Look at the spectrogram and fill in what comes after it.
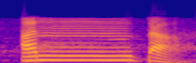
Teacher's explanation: تو انت یہ اخفا کا غنہ ہے، یعنی ناک میں آواز کو ہم نے چھپایا، ناک میں آواز کو ظاہر نہیں کیا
